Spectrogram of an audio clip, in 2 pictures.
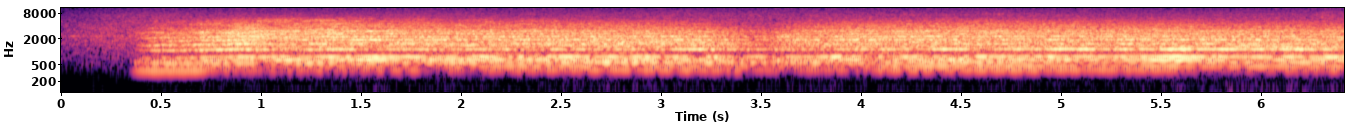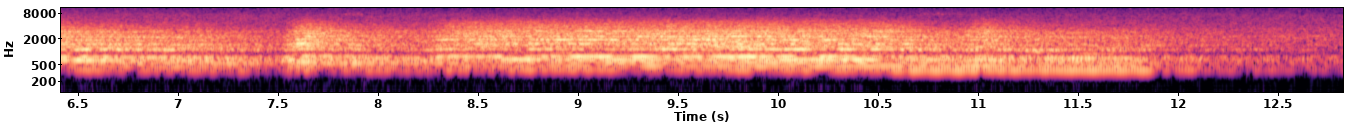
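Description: Steam locomotive's whistle blown in one long blast of about eleven seconds, a chord of several steady notes sounding together, which briefly falters about two-thirds of the way through before carrying on and dying away.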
